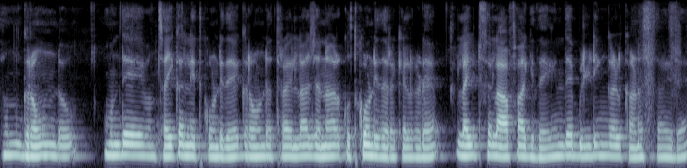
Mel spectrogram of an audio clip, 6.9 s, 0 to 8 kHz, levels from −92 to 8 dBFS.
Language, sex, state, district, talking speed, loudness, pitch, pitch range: Kannada, male, Karnataka, Shimoga, 175 wpm, -16 LUFS, 140 Hz, 135-145 Hz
